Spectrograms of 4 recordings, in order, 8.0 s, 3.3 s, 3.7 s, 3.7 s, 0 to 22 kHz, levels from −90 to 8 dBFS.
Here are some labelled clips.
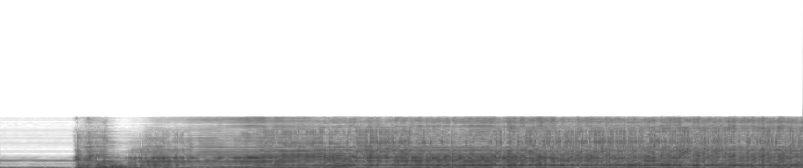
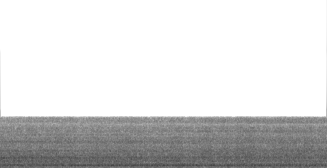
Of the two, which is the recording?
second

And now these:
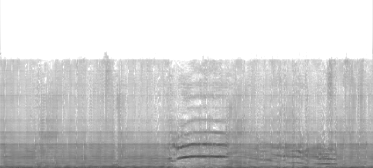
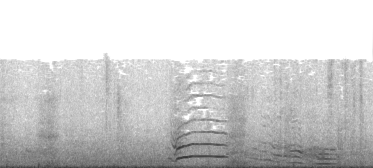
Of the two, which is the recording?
second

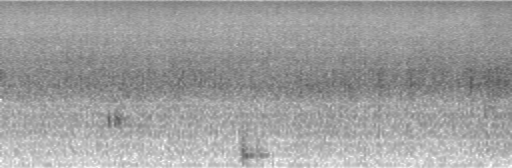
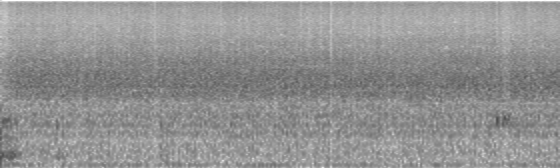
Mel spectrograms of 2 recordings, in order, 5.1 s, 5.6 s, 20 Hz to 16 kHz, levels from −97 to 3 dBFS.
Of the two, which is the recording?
first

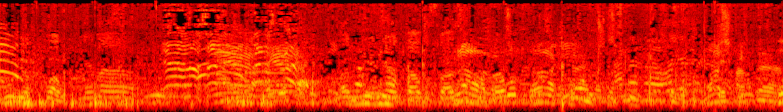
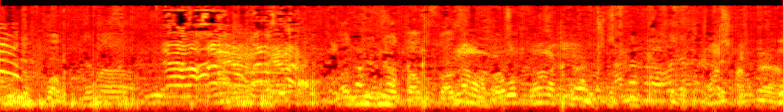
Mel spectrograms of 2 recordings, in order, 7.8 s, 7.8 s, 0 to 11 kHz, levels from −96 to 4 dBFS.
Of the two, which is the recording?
first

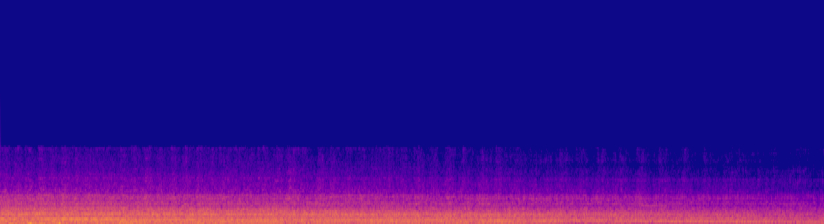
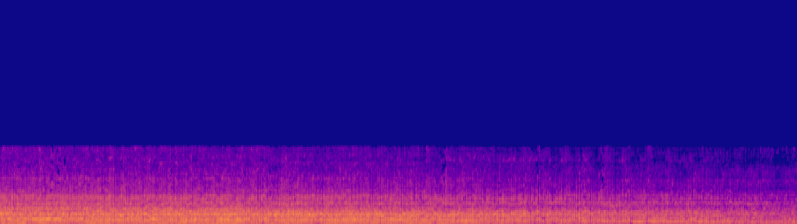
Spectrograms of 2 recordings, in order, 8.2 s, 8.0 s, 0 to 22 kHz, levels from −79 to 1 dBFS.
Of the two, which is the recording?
first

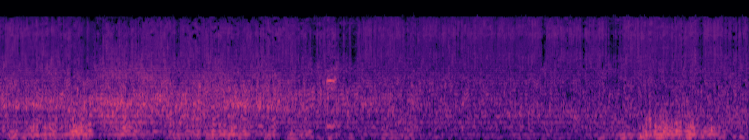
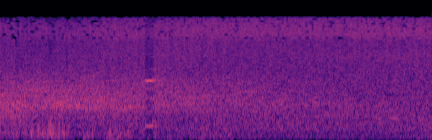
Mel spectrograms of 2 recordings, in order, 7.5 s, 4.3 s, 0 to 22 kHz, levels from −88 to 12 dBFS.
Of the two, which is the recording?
second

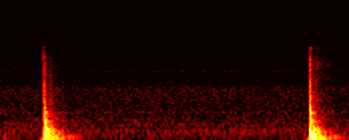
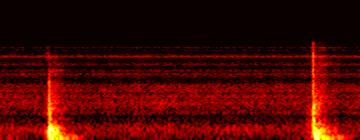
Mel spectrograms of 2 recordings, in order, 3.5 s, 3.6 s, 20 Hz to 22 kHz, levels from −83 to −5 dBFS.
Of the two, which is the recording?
first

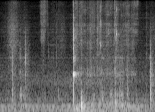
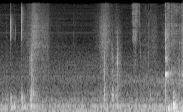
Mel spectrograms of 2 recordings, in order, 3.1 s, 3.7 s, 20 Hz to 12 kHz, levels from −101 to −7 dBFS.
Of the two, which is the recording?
second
